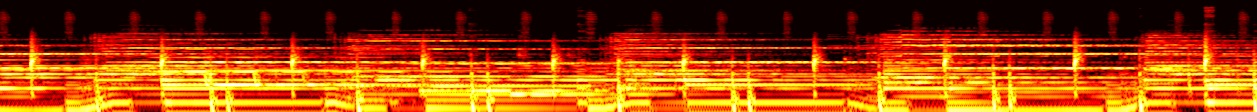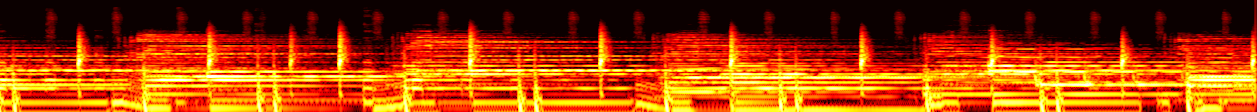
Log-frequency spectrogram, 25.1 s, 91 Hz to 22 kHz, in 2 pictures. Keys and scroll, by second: 6.2 ctrl+e, 11.1 ctrl+shift+e, 24.9 ctrl+-.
